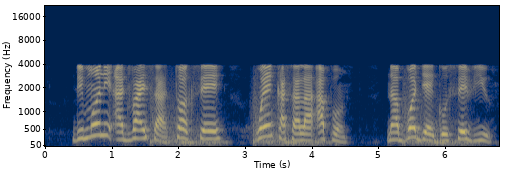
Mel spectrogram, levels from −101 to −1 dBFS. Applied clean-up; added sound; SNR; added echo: none; Fireworks; 17 dB; none.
